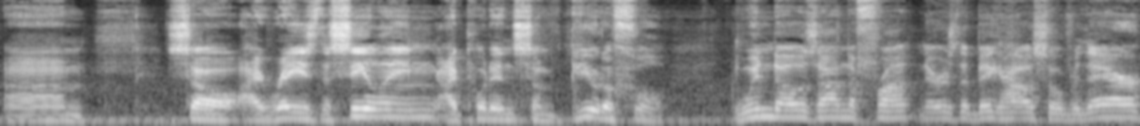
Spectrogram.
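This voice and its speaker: A man talks at a moderate pace with lively intonation, and room echo is audible. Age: 60s. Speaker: dry cleaning business consultant. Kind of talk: casual video lecture. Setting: home office. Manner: conversational, frequent fillers.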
